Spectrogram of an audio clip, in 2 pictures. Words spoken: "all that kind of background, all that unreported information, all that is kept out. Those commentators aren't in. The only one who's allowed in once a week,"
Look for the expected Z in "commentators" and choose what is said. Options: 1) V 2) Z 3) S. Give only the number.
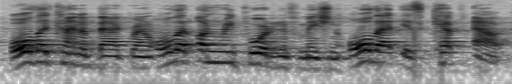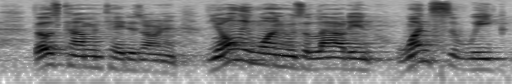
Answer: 2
